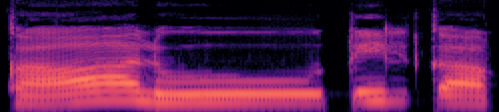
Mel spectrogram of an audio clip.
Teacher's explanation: قاف جو ہے یہ زبان کی جڑ سے ادا ہوتا ہے اور موٹا ہوتا ہے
